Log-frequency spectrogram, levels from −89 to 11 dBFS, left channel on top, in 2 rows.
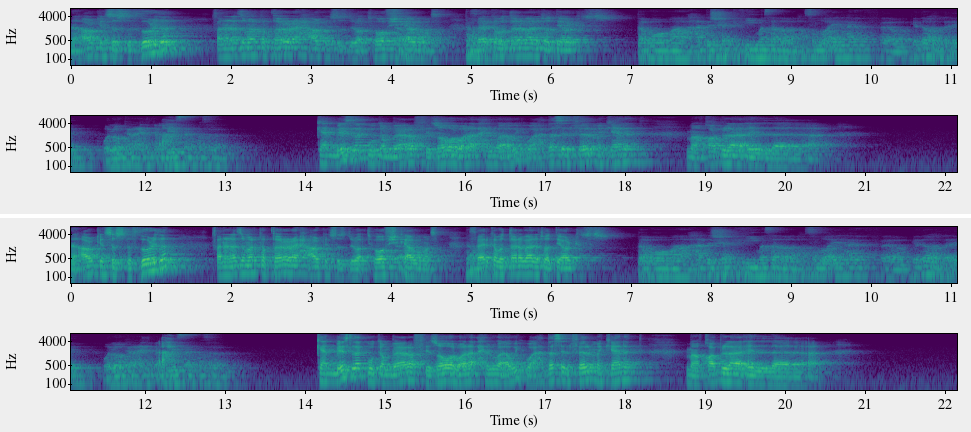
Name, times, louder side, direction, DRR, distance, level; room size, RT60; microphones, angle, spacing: voice 1, 0.0-6.7 12.2-12.4 14.2-20.9, right 4 dB, 55° right, 6 dB, 0.3 m, -26 dB
voice 2, 7.1-11.2 11.5-13.0, equal, 40° left, -6 dB, 1.4 m, -35 dB
4.7 x 2.8 x 3.2 m, 1.1 s
head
